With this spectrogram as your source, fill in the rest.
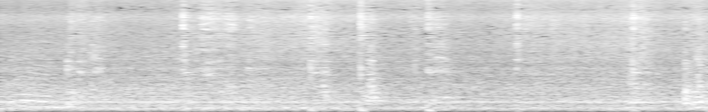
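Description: Pork with holy basil and garden bird's eye chilies stir-fries in a pan: a constant loud sizzle, with a spatula scraping and clinking against the metal every second or so.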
